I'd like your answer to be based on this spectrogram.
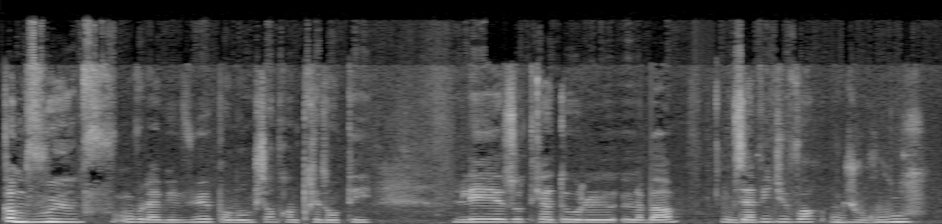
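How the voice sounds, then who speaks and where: A woman who stutters, chatting casually to camera as she shows off her gifts, halting and apologetic. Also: high voice, flat delivery, mellow. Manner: stutters, restarts words often. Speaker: vlogger showing her gifts. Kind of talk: casual unboxing chat to camera.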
